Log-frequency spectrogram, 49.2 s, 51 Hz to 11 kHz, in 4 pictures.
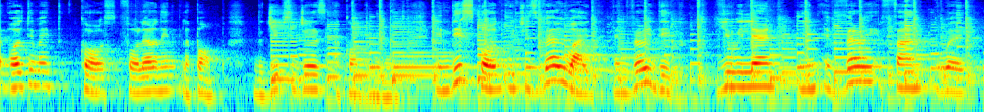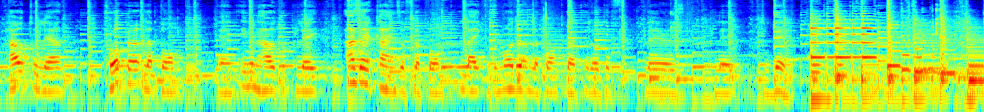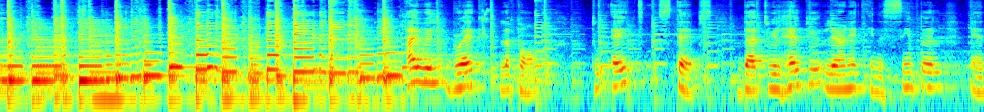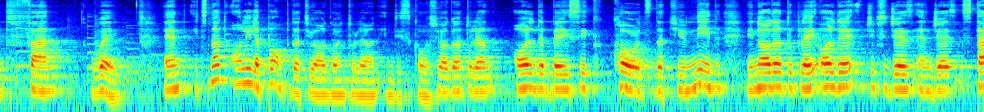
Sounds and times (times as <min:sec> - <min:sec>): Speech: 0:00.0 - 0:22.2, 0:29.6 - 0:31.4, 0:32.0 - 0:49.2
Acoustic guitar: 0:03.2 - 0:40.6, 0:42.4 - 0:49.2
Strum: 0:03.5 - 0:35.0.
